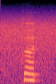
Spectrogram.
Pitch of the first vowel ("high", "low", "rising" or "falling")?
low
